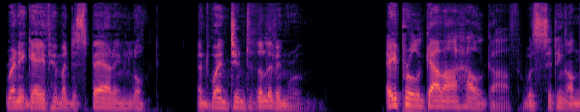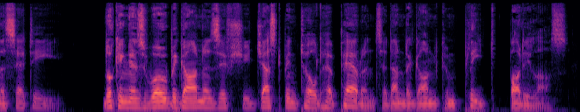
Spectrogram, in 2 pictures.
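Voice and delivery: plain reading voice

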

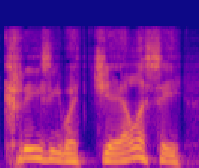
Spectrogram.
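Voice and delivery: mild, loud sneer; a touch of mocking contempt. A narrator's reading. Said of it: "sneered Snotlout".

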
